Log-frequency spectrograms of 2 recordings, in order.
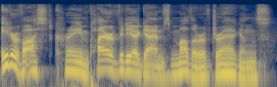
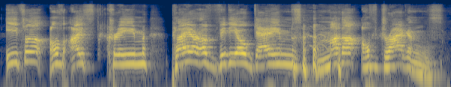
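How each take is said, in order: First: It is read in a plain everyday voice. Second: It is said in a grand royal announcer voice.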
